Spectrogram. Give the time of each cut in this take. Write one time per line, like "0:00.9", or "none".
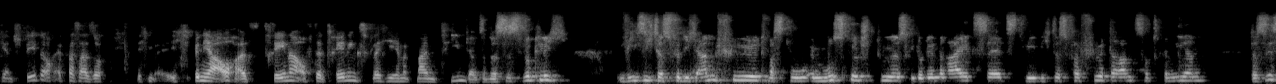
0:04.7
0:06.2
